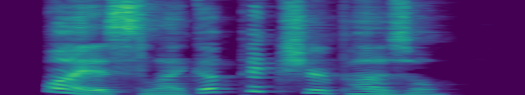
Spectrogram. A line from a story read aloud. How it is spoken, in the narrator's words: exclaimed the little girl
